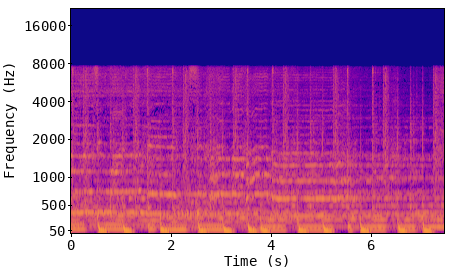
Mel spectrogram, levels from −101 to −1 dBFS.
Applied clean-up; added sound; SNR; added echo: none; none; none; none.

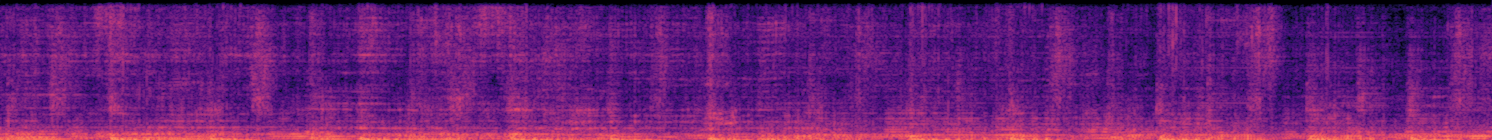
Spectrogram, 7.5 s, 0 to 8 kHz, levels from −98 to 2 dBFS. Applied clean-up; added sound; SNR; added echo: neural separator model SepFormer DNS4.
